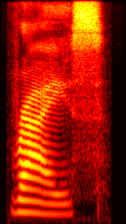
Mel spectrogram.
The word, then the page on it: ZOOS: American English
